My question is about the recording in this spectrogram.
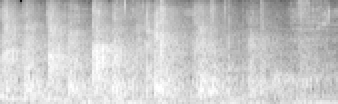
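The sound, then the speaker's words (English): A crowd claps steadily after a preacher invites them to clap, many hands overlapping into a dense, fairly loud patter of sharp slaps with no voices over it. “listen, you can clap.”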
